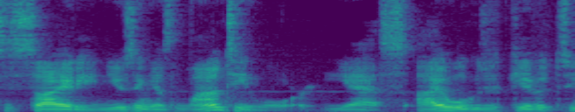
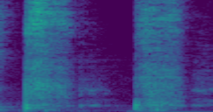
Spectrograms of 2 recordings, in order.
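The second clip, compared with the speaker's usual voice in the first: puffing machine noise; 12 dB quieter than usual. Acted.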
